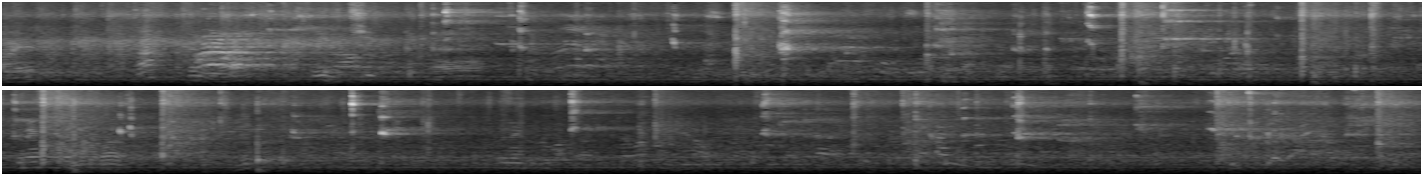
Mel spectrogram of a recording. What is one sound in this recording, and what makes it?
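Young men call out during play in an echoing hall.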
